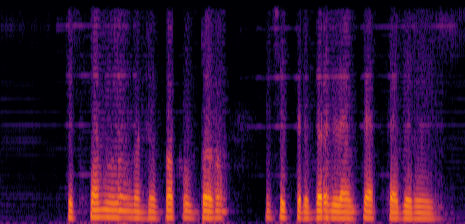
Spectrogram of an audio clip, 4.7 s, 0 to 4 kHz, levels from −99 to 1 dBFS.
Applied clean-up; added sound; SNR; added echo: neural separator model SepFormer WHAMR!.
